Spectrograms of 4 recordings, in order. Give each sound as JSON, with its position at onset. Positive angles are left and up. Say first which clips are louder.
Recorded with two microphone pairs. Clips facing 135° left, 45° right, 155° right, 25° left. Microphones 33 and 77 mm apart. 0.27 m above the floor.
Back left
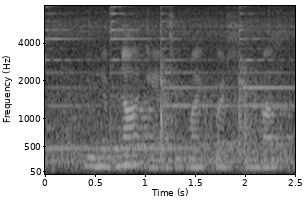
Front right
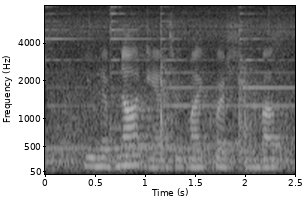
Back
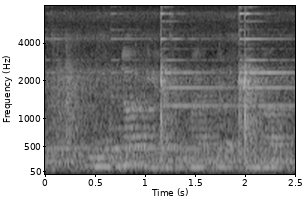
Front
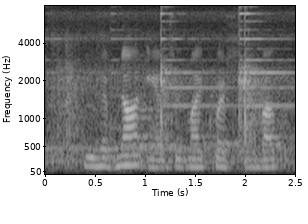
{"t": 0.4, "sound": "a woman speaking", "louder": "front right 4 dB, front 9 dB", "azimuth_deg": 25, "distance_m": 2.5}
